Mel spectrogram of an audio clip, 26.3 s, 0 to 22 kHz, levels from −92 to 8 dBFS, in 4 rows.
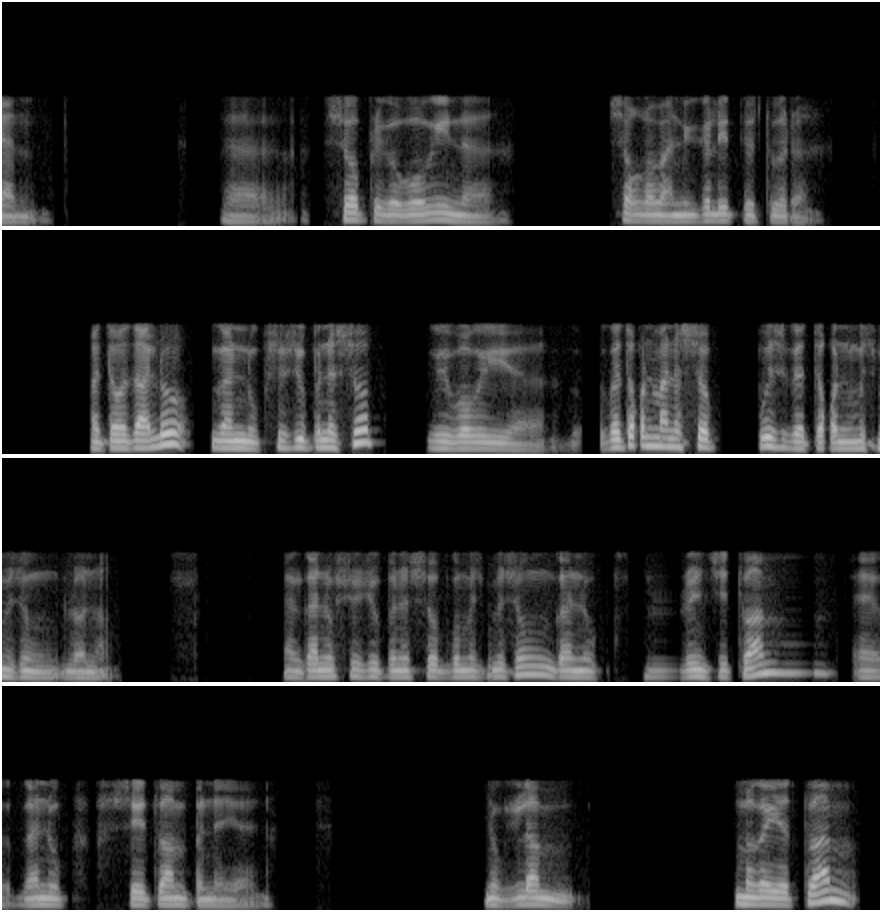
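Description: It's a speech clip that's come through a call path; the band stops dead at 4 kHz, which fits G.711 mu-law at 64 kbps. The first glitch is a short stall from a late packet at 16.83 to 16.87 s. A packet didn't arrive in time and the jitter buffer ran dry, so the receiver held the last bit of sound for about 22 ms until the packet turned up, then carried on. You hear a tiny smear or buzz, and nothing is actually lost. Then there are two call audio freezes, at 18.07 to 18.28 s and 19.06 to 19.28 s. In each one the sound hangs on a fading buzzy continuation of the last moment for roughly 190 ms and then 200 ms, without dropping to silence, and then picks up exactly where it left off. The likely cause is packets getting held up in transit and the buffer emptying, so the receiver padded the gap rather than dropping anything. Each freeze adds delay instead of removing content. Finally there's a jitter buffer speed-up from 21.14 to 23.80 s. 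The buffer was holding more audio than it wanted, so the receiver trimmed lots of pitch-period-sized slivers in a row, about a fifth of a second in total. The speech runs at about 107% speed at the same pitch and comes across a bit rushed.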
